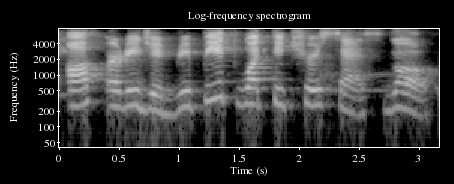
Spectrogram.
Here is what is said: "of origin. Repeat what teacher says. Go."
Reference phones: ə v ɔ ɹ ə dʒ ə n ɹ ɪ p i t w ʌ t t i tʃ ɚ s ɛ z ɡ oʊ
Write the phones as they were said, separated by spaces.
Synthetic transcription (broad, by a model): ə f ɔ ɹ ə dʒ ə n ɹ ɪ p i t w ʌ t t i tʃ ɚ s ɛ s ɡ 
